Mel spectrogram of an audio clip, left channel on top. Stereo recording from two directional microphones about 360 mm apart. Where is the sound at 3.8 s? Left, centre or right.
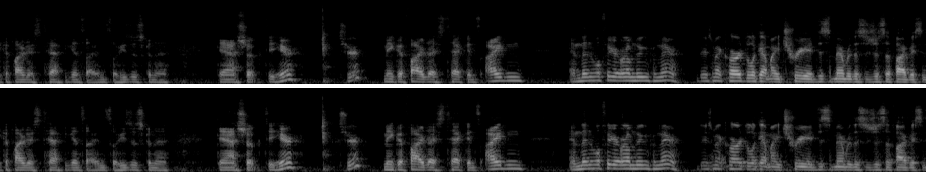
Right.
